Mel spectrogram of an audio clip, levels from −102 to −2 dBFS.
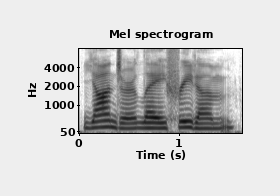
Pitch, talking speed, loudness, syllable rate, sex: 195 Hz, 110 wpm, -16 LUFS, 3.3 syllables/s, female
